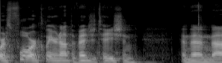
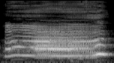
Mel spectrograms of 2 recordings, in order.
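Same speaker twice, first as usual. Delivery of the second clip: startled cry; 9 dB louder than usual. Real, not acted. Sudden startle while filming.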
